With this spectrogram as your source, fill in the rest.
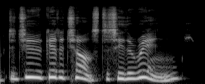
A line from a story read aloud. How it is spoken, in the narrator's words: Leslie blurted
